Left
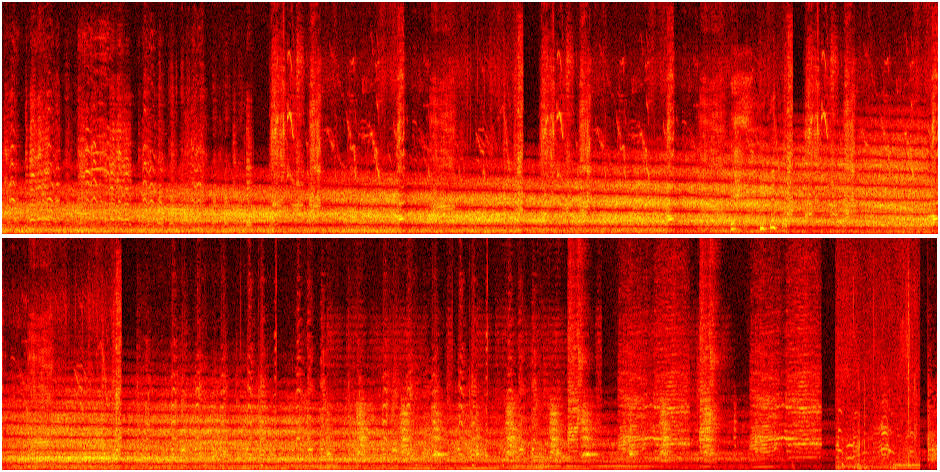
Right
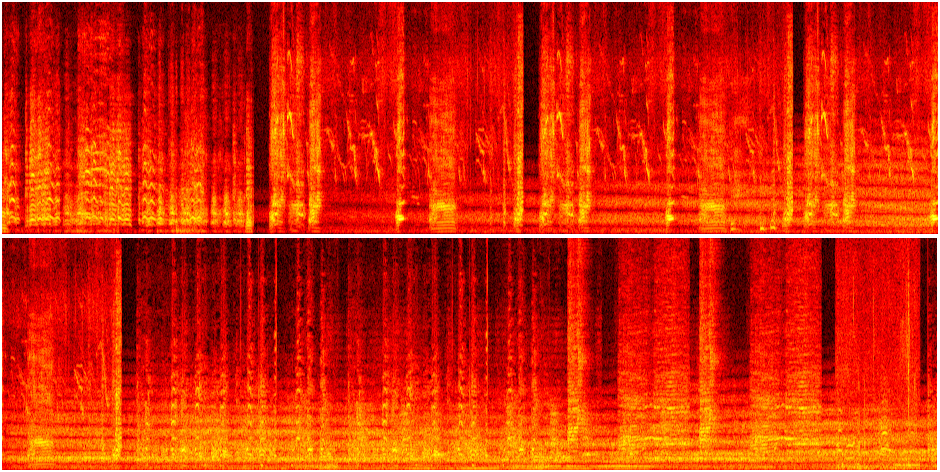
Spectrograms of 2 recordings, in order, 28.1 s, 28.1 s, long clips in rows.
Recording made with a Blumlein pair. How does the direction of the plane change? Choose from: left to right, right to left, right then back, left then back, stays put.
left to right.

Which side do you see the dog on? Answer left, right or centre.
centre.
